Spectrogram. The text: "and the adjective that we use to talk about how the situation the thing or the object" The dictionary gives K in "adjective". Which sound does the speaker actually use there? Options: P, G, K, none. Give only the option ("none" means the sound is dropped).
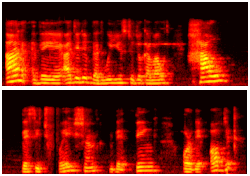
none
